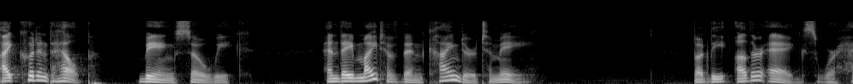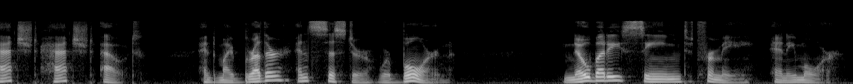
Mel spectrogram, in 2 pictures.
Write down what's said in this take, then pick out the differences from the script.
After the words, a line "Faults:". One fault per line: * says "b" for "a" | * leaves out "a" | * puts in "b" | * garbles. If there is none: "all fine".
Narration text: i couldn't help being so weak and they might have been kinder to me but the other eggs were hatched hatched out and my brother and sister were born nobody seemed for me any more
i couldn't help being so weak and they might have been kinder to me but the other eggs were hatched hatched out and my brother and sister were born nobody seemed for me any more
Faults:
all fine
